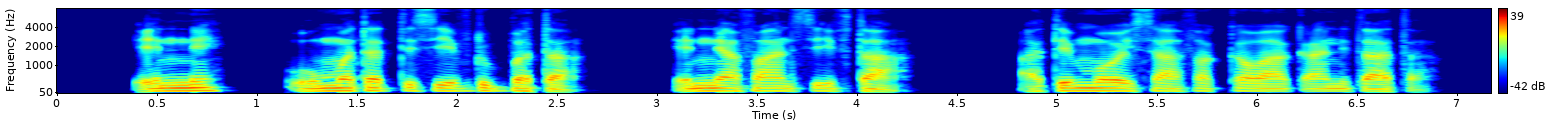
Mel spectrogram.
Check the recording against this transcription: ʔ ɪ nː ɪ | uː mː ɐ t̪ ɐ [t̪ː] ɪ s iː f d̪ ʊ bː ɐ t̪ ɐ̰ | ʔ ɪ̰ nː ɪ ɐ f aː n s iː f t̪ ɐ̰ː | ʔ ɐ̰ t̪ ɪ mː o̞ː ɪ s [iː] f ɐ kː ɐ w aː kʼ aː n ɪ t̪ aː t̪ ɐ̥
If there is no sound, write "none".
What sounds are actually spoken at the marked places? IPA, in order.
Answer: t̪ː, aː

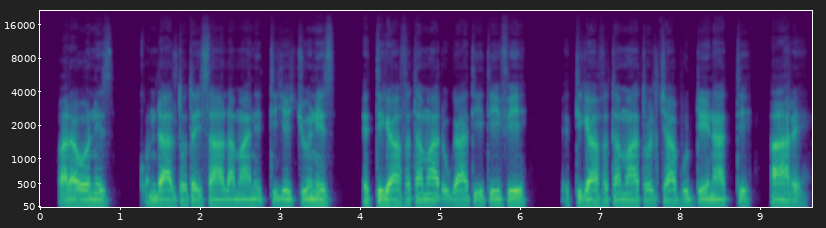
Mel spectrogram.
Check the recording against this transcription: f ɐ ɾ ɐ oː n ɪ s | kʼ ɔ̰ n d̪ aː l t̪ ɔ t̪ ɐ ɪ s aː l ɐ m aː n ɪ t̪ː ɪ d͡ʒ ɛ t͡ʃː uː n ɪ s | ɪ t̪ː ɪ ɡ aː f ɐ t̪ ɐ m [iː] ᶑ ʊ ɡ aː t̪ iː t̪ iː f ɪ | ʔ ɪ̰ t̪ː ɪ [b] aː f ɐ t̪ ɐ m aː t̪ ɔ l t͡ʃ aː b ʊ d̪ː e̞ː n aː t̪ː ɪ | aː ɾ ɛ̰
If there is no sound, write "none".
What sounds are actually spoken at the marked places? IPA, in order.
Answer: aː, ɡ

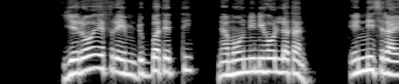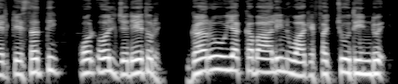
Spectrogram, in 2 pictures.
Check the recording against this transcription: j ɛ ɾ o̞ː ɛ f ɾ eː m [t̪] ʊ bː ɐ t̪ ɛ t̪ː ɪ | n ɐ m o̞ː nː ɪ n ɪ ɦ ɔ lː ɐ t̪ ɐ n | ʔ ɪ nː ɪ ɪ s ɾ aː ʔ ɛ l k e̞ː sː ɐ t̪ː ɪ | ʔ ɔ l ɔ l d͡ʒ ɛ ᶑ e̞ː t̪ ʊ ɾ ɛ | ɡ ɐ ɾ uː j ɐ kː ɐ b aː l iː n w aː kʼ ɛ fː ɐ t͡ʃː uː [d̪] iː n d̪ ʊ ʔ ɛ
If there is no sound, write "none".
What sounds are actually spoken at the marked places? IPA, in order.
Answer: d̪, t̪

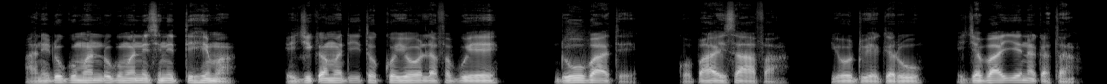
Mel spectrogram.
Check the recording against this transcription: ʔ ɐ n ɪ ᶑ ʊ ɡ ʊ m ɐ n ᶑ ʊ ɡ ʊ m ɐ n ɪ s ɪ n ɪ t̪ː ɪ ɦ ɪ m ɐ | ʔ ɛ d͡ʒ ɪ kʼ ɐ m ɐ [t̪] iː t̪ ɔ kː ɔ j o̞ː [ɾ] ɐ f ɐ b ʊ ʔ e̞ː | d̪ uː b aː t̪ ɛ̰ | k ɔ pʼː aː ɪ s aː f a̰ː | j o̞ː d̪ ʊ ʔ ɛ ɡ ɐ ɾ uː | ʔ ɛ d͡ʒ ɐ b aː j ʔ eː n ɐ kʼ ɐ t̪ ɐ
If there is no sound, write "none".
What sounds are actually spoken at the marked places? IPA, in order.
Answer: d̪, l

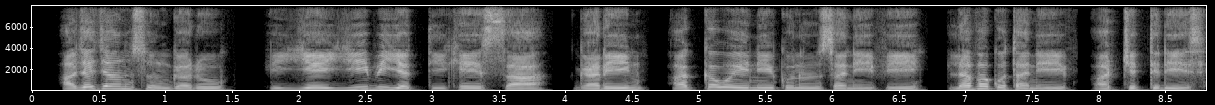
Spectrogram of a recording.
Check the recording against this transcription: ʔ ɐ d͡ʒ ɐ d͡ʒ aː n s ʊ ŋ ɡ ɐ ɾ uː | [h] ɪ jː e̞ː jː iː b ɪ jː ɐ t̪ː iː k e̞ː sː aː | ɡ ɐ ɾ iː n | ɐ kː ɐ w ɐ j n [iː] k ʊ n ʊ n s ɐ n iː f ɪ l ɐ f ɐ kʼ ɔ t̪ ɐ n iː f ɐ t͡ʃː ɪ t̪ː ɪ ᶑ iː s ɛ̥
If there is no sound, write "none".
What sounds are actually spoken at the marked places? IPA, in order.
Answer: h, iː

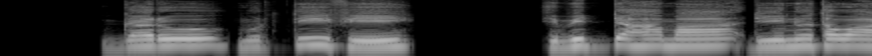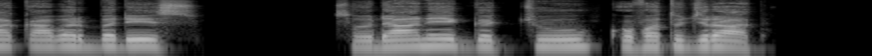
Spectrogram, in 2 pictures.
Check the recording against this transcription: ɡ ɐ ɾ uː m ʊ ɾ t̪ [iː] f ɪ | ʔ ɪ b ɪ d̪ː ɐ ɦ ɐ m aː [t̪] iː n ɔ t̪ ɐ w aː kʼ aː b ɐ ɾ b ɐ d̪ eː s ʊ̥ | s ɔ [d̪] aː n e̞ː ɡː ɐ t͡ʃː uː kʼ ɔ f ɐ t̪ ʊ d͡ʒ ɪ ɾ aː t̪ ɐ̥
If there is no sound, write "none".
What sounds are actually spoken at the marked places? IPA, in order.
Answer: iː, d̪, d̪

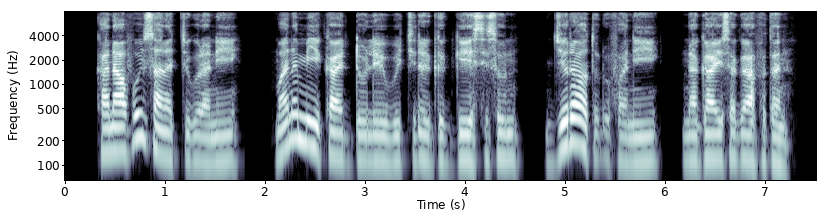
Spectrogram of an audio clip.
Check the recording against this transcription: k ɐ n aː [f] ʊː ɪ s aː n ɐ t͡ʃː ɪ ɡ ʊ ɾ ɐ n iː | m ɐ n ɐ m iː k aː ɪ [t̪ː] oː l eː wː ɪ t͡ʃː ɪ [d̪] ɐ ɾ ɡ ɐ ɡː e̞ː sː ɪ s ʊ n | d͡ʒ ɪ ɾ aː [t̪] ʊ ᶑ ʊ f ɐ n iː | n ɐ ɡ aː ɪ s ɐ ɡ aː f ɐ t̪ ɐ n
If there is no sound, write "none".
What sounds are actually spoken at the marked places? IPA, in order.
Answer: f, d̪ː, d̪, t̪

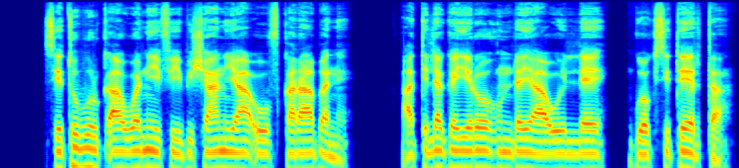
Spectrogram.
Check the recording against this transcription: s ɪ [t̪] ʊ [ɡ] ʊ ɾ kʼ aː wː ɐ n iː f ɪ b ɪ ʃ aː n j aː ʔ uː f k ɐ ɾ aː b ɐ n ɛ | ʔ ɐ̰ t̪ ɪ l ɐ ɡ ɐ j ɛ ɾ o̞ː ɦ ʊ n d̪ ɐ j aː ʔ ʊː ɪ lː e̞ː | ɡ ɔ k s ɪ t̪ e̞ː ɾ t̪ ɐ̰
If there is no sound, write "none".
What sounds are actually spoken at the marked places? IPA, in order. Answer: t̪, b

